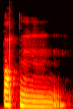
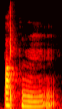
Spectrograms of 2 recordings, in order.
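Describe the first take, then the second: Both takes have the same delivery.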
